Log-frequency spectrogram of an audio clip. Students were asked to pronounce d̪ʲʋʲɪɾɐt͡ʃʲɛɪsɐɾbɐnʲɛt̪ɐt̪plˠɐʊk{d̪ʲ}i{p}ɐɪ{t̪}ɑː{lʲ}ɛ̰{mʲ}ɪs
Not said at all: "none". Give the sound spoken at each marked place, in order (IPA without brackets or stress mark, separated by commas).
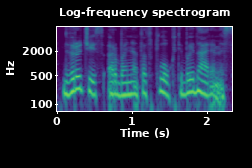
t̪ʲ, b, d̪, ɾʲ, mʲ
